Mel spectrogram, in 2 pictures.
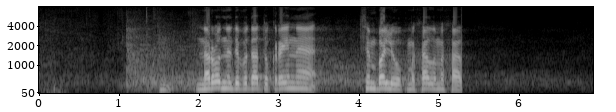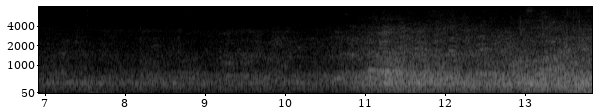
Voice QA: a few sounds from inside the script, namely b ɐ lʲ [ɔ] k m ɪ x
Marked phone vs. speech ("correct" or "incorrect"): incorrect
